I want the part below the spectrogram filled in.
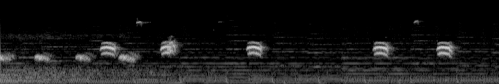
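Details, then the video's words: White-breasted Nuthatch song, nasal mid-pitched "yank yank yank" notes, several in quick succession then spaced about a second apart, over a steady background hum. "Their song sounds like a nasally kind of "yank yank yank." Here it is."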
